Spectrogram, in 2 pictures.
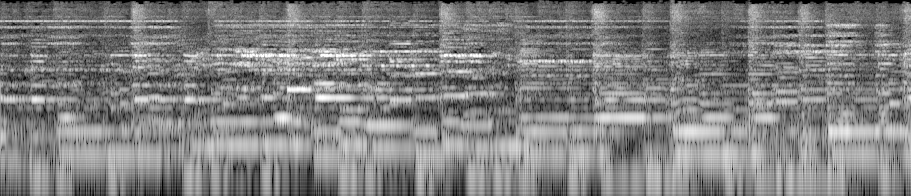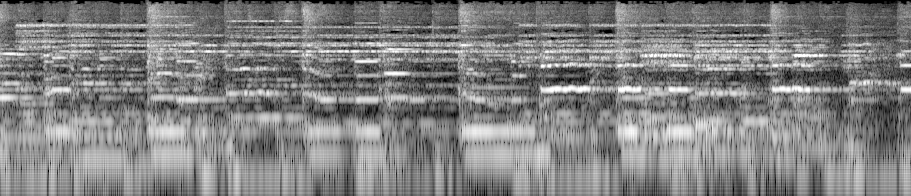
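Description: Live rock band playing an instrumental passage, with electric guitar to the fore over bass, drums and keyboards.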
